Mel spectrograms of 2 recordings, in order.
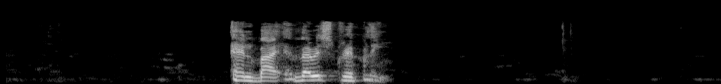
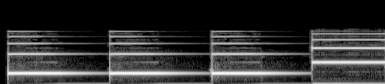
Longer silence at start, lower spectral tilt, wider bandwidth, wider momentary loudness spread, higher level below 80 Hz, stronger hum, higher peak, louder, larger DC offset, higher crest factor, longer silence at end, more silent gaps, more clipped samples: first, 2.3 s vs 0.1 s; first, -4 dB/octave vs -1.5 dB/octave; first, 8.2 kHz vs 5 kHz; first, 14 LU vs 9 LU; second, -62 dBFS vs -50 dBFS; neither; about the same, -2 dBFS vs 0 dBFS; second, -16 LUFS vs -4 LUFS; neither; first, 20 dB vs 4 dB; first, 3.35 s vs 0 s; neither; second, under 0.1% vs 1%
